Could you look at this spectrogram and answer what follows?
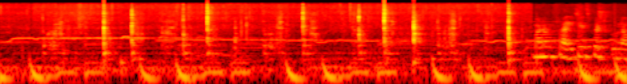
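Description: Onions and chili powder frying in oil for a prawn fry, with a steady sizzle and repeated sharp clinks of a spatula stirring against the pan, close and fairly loud.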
